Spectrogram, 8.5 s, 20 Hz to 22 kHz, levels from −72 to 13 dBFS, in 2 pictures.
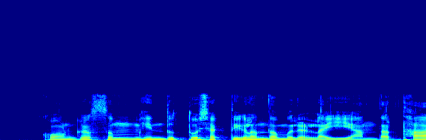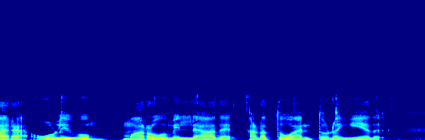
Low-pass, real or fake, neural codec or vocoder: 7.2 kHz; real; none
